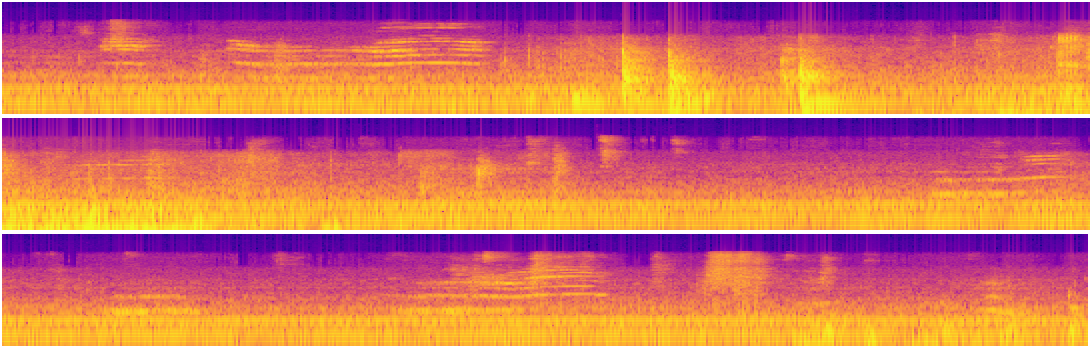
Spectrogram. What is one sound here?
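A cat rustles and scratches against a soft fabric bed on a rug.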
